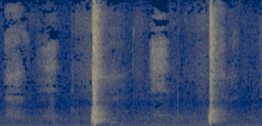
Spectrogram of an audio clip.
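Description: Two abrupt, sharp bursts about one and a half seconds apart, with soft breathing between, consistent with hiccups.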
